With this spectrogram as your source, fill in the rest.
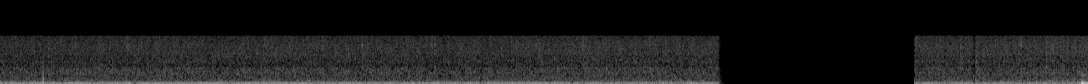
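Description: At 7.18 s the audio stops and a gap runs to 9.17 s, almost 2 s long and silent for about 1.9 s after a brief fading tail. This is a call audio freeze: delayed packets likely left the jitter buffer empty, so the receiver stretched the last sound out and then went quiet. Nothing is lost; playback resumes where it stopped, now about 2 s late.

From 9.64 s to 10.4 s a jitter buffer speed-up follows. The receiver trims short pitch-period pieces repeatedly to work off the backlog, running the audio at about 116% speed with pitch unchanged. Roughly 150 ms is removed, and the passage sounds hurried.

Inside that stretch, between 9.74 s and 9.76 s, comes a skip ahead. About a second and a half of audio is dropped to recover the delay, and the two sides are butted together with only an 8 ms join, so the sound jumps forward abruptly. Throughout, the band stops at 4 kHz, which fits a G.711 A-law call path at 64 kbps.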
